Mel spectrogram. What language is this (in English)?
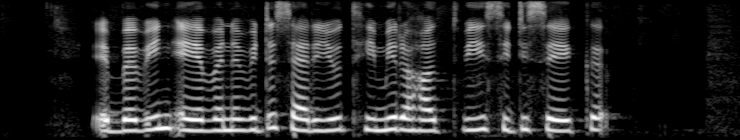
Sinhala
